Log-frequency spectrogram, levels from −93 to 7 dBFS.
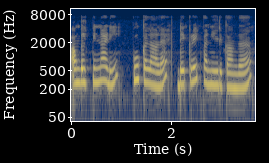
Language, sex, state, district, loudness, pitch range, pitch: Tamil, female, Tamil Nadu, Nilgiris, -18 LUFS, 245-300 Hz, 270 Hz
